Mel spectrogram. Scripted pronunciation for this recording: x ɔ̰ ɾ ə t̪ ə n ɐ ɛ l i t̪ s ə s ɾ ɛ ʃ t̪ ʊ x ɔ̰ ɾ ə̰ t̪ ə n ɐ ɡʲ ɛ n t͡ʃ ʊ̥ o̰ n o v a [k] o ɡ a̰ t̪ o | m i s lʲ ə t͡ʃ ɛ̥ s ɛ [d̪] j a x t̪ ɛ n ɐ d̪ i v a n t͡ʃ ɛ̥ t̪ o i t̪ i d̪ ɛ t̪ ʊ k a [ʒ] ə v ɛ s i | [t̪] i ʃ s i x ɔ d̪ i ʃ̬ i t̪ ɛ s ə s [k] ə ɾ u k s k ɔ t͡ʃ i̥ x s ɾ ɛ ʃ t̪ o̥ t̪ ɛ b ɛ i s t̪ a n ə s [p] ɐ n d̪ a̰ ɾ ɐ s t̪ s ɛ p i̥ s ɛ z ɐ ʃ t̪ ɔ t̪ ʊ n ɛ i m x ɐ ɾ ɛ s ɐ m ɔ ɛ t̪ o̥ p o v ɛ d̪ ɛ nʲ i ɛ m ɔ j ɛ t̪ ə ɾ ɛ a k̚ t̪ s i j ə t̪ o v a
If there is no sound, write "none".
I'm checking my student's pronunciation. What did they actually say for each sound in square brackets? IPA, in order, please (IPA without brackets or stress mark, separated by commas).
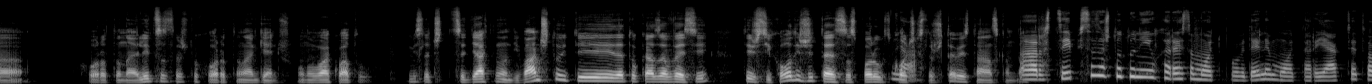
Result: k, d̪, z, t̪, p, k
